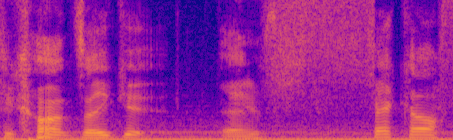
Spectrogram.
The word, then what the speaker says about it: feck: Only the Irish say it like that. Actually, no, they say feck. F-E-C-K, not even fuck. The Irish go, feck off.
